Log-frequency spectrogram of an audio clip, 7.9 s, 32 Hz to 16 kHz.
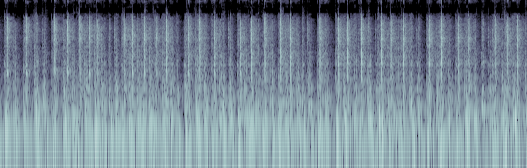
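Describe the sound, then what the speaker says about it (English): A sentence typed on a Remington Model 5 vintage portable typewriter: rapid, steady key strikes clack loudly and close, with brief pauses between words and no talking. "I'll type a sentence on the next line."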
